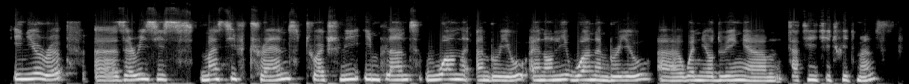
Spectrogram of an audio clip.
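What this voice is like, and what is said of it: French accent. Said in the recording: “as you can hear from this delicious accent, I'm French”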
